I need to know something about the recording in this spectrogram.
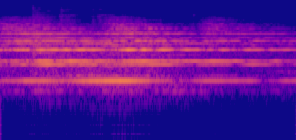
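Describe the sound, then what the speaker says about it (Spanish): Steady ringing church bell tones with sustained harmonic overtones, resonant and fairly distant, lingering without a clear individual strike pattern. "Suenan las campanas pidiendo oración."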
